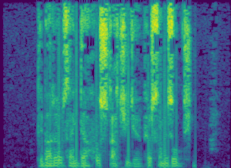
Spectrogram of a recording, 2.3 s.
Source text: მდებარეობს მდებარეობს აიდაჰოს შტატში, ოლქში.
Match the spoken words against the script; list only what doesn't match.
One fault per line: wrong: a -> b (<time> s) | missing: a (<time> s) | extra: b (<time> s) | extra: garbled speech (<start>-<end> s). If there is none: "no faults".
missing: მდებარეობს (0.7 s)
extra: ჯეფერსონის (1.4 s)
